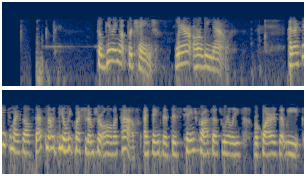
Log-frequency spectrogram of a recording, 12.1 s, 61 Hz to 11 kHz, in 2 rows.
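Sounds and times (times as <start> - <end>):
person speaking: 2.0 - 4.5, 5.8 - 12.0.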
